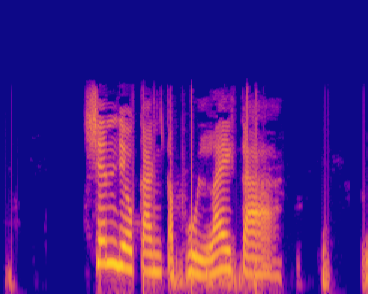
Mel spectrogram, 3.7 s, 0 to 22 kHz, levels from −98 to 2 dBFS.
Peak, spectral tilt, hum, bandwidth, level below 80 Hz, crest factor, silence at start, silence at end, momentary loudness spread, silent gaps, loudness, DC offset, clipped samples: -2 dBFS; -5.5 dB/octave; none; 7.8 kHz; -48 dBFS; 16 dB; 0.1 s; 0 s; 22 LU; 0.46-0.82 s, 3.48-3.59 s; -16 LUFS; under 0.1%; under 0.1%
